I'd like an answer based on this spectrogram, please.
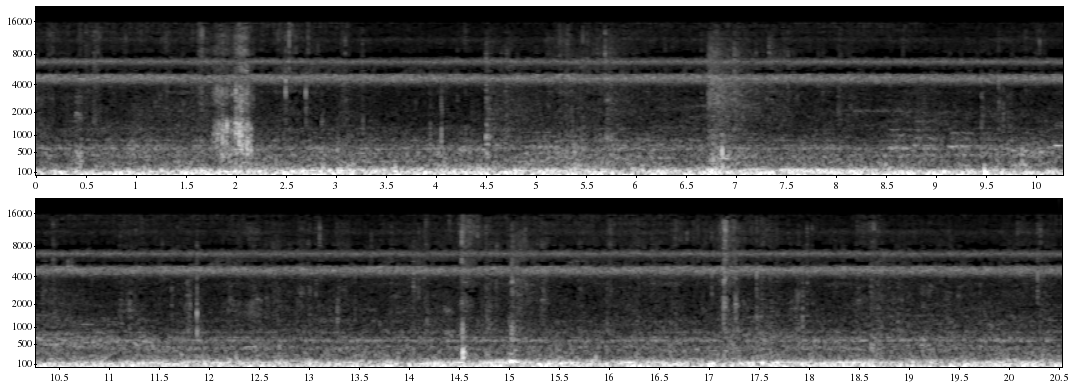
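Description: Steady insect chorus: two unbroken high-pitched tones that hold level throughout, over a low rumble, with a few faint rustles and ticks.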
